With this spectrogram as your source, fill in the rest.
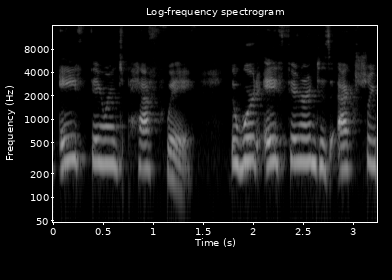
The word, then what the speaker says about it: afferent: what's called an eighth errand pathway the word a ferrant is actually pronounced after int usually but I always put an emphasis on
